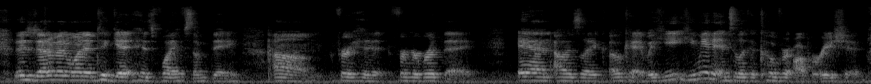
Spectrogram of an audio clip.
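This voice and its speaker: Speaking at a fairly quick pace, a woman with a fairly low pitch comes through over noticeable background noise and audible room echo. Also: ordinary pitch variation. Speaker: podcast host, college student. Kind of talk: casual chat. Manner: loud.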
